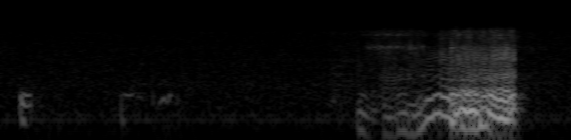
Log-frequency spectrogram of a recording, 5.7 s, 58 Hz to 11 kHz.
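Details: A few soft snorts, then a long, building, rumbling snore on one breath from a sleeping 4-month-old Greater Swiss Mountain Dog puppy, still snoring.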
